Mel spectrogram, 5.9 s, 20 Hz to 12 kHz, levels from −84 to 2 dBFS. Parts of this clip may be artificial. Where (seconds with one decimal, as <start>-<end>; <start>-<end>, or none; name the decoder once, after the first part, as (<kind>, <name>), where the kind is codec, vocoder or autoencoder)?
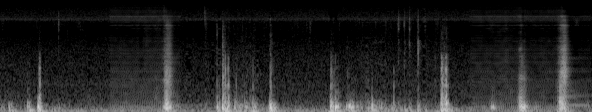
1.1-1.8 (vocoder, Vocos); 4.7-5.9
